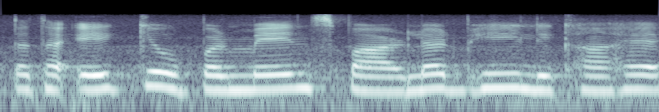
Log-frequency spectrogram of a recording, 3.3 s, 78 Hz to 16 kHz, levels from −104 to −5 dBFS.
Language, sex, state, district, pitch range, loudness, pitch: Hindi, female, Uttar Pradesh, Lucknow, 220-240 Hz, -15 LUFS, 230 Hz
